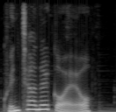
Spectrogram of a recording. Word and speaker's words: 괜찮을 거예요: 괜찮을 거예요, pronounced 괜찮을 거예요, 괜찮을 거예요.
